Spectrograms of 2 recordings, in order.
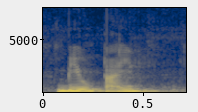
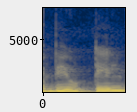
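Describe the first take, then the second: First: ब्यूटाइल ending in a long "eye-l" sound; ब्यूटाइल, second syllable said "tile"; butyl as "byu-tile". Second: ब्यूटिल ending in a short "il" sound; ब्यूटिल, second syllable said "til"; butyl as "byu-til". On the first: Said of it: "या ब्यूटिल भी बोल सकते हैं". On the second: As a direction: say ब्यूटिल with the last syllable rhyming with "till". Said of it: "भी बोल सकते हैं". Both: Shown as a demonstration.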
